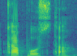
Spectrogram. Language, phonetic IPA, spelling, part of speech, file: Polish, [kaˈpusta], kapusta, noun, Pl-kapusta.ogg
